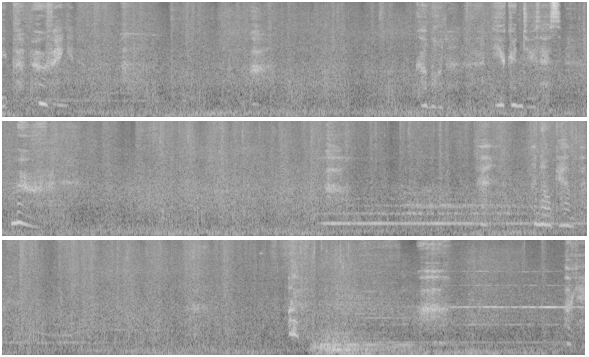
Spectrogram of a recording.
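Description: Strong wind howls steadily.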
